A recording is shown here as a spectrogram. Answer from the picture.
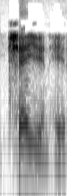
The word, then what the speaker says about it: Choi Eun-hee: And would that be Choi Eun-hee's, how do you pronounce her name, Choi Eun-hee? – It's actually Choi Eun-hee. There's something in Korean where the name Choi, which is written Choi, is pronounced Che.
